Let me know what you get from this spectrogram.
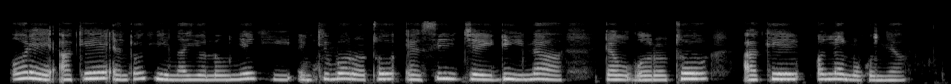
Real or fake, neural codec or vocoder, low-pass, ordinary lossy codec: fake; codec, 16 kHz, 4 kbps, X-Codec, HuBERT features, trained on balanced general audio; 7.2 kHz; AAC, 24 kbps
